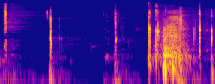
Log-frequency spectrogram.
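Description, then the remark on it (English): Scissors snapping shut several times at irregular intervals as ASMR, each a crisp, bright click, with a brief rustling burst between the last few snaps. “The scissors, they snap.”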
